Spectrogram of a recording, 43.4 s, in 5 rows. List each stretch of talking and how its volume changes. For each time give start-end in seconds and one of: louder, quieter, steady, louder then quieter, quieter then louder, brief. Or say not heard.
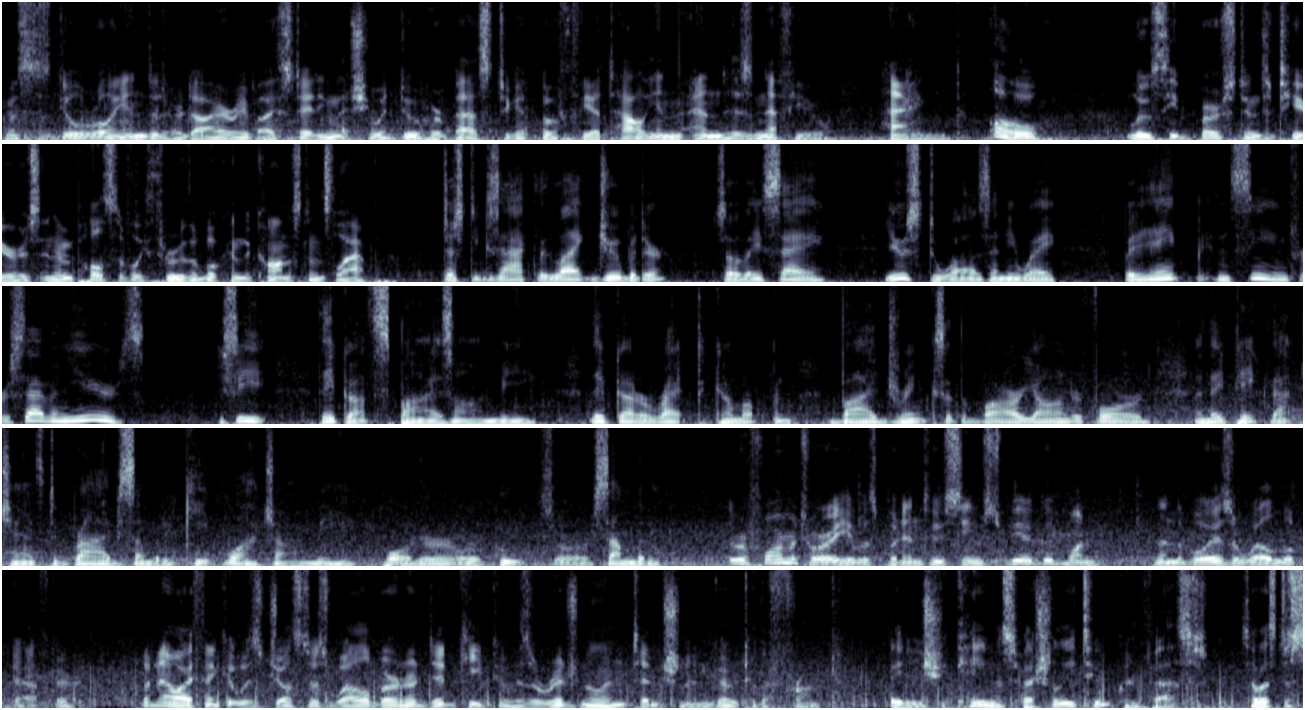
0.0-43.3 steady.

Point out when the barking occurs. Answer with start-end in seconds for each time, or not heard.
not heard.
